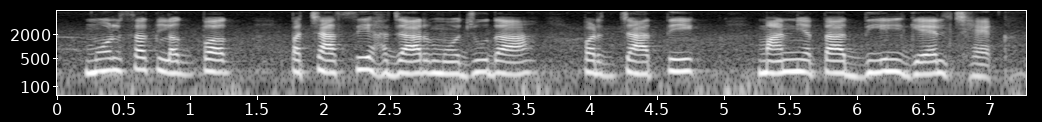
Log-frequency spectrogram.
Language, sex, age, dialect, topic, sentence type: Magahi, female, 18-24, Northeastern/Surjapuri, agriculture, statement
